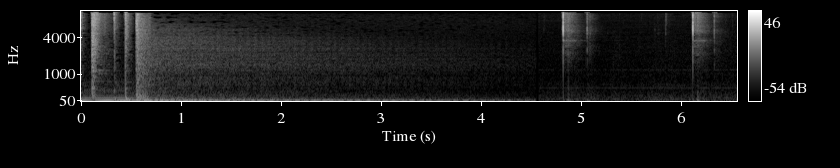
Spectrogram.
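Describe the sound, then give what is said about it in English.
A lighter is flicked in a bathroom: a quick burst of sharp metallic clicks rings out with a long echoing tail, followed later by two more single clicks. “Ooh, listen to how echoey my lighter is in the bathroom.”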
